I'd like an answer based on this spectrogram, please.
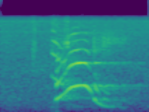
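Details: Young female rescue cat Raggles, called a Russian Blue, with a plush gray-blue coat and one white belly patch, answers when spoken to indoors: a single clear, drawn-out meow that rises, holds, then slides downward.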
